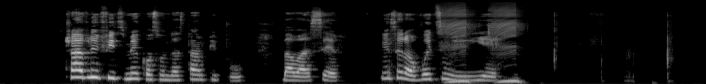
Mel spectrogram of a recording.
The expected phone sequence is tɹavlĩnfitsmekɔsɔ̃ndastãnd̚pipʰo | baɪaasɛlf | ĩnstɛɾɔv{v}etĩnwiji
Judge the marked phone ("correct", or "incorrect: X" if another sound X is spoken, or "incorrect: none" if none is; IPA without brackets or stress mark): incorrect: w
